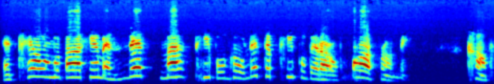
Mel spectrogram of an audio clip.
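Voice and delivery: loud, high preaching cry; preaching at full force. Real, not acted. Preacher rousing the congregation, loud and high. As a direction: lift it like a pulpit call.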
